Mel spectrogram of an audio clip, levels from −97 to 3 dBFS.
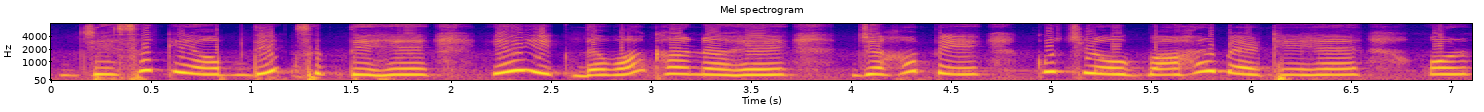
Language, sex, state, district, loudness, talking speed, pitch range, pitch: Hindi, female, Gujarat, Gandhinagar, -10 LUFS, 150 wpm, 310-395 Hz, 335 Hz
